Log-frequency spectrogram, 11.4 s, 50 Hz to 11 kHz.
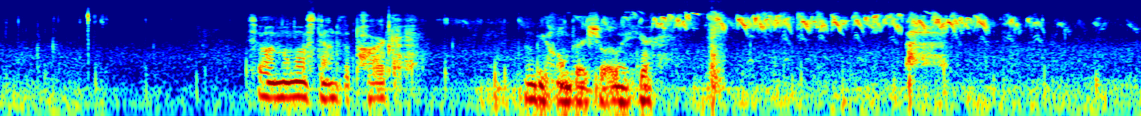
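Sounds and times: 
many small birds chirping and tweeting: 0:00.0 - 0:11.4
soft outdoor hum: 0:00.0 - 0:11.4
speech: 0:02.5 - 0:04.3, 0:05.2 - 0:07.2.

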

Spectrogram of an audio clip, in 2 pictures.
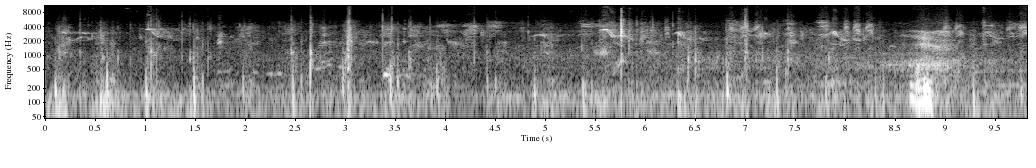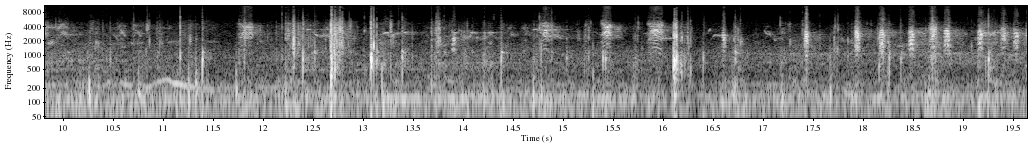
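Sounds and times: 
footsteps crunching along outdoor ground: 0:00.0 - 0:19.6
low soft murmur: 0:00.1 - 0:15.5.

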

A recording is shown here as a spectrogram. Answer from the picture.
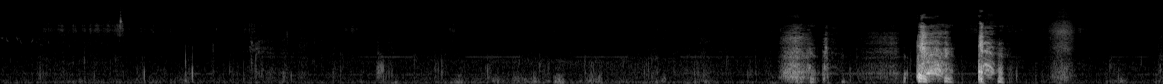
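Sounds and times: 
person coughing in harsh bursts: 0:07.9 - 0:08.4, 0:09.0 - 0:10.2.

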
